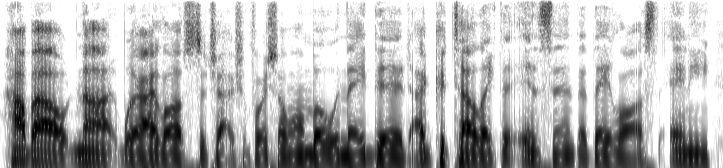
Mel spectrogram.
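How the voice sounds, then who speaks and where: A slightly tipsy man telling a rambling story on a podcast, in a lowish voice that stays smooth and resonant. The sound is dry and close, with no room around it. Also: little pitch movement, moderate pace, few pauses, dry recording. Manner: rambling storyteller, self-mocking, restarts words. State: tipsy from drinking. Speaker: podcast co-host. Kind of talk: casual chat.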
